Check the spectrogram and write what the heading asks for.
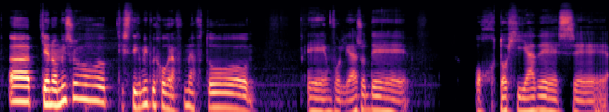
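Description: A young man co-hosting a podcast in casual chat, joking and teasing his partner. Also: mid-range voice. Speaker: podcast co-host.

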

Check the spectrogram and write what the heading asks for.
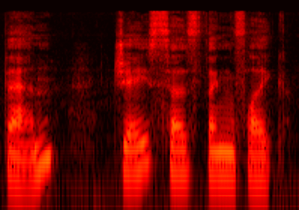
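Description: Low-pitched woman narrator, emphatic scripted delivery, dry close sound. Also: lively intonation, slow pace, warm tone, no room sound. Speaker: true crime narrator.

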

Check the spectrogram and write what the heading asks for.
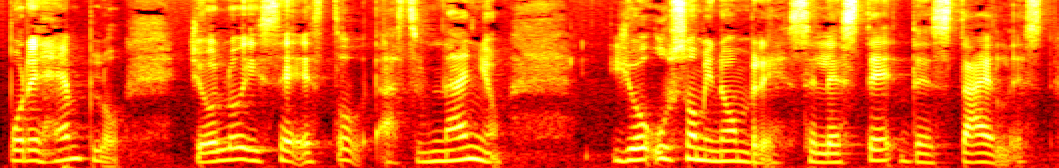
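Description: Woman from california, creaky gravelly voice, casual advice vlog, chatty, slips words in. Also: mid-range voice, slow pace, darkish tone. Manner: chatty, mixes English words like "so" into Spanish. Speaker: stylist and social media creator. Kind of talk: casual advice talk to viewers.

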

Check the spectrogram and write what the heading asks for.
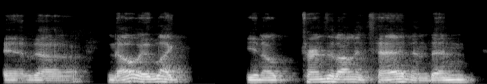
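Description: Male podcast co-host, mellow and laid-back, roomy echoey recording. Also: lowish voice, fairly even intonation, takes it slowly. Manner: laid-back, rambling with many fillers. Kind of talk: casual movie review chat.

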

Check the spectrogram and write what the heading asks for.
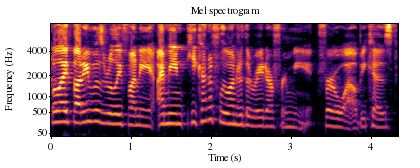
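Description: A woman's voice: medium pitch, fast talker, a bit bright. A young woman from California, a podcast guest, chatting in a playful, teasing way. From California, USA. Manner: playful, teasing, laughs often. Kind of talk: casual chat.

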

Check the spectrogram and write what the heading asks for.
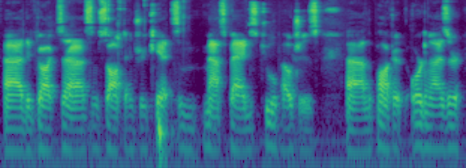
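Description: A man's voice: low voice, little pitch movement, sharp tone, poor audio. A man co-hosting a podcast, talking casually through sponsor mentions with lots of ums and uhs. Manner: halting, many fillers, reads sponsor plugs. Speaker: podcast co-host.

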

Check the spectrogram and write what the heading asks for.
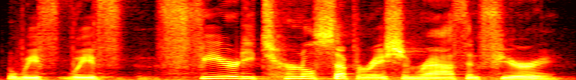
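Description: A man's voice: mid-range voice, expressive, unhurried. A male pastor preaching a sermon, earnest and emphatic, asking the congregation rhetorical questions.

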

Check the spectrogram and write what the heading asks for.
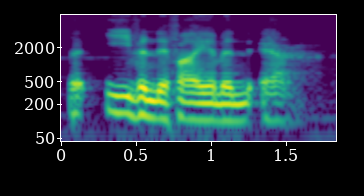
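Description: A man's voice: lowish voice, fairly quick, soft background music, close to an everyday voice. A man voicing a desperate Victorian doctor. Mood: urgent pleading. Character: desperate Victorian male doctor, pleading urgently.

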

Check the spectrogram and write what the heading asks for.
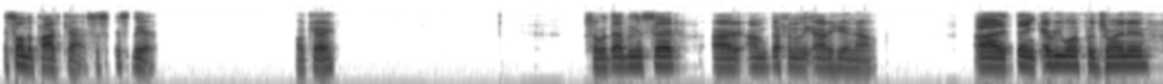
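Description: A man's voice: medium pitch, steady tone, moderate pace, long pauses, no echo. A man hosting a podcast in a casual live-stream rant, emphatic, repeating his points and asking rhetorical questions. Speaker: podcast host. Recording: dry, dull lo-fi audio.

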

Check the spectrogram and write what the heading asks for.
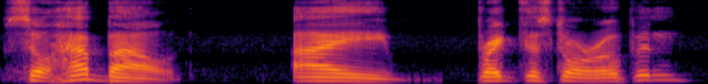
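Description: A man talking casually as a tabletop game player over a bad internet voice call, his voice glitching and robotic with sudden pitch jumps. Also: takes it slowly, bright, forceful tone. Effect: glitchy robotic voice-call dropouts with pitch jumps. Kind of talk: casual online game chat.

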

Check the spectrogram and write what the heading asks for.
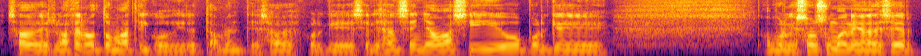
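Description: Man, fighter guest, blunt casual talk, dry close sound, middle pitch. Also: little pitch movement, normal speed, a bit bright, no echo. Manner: candid and blunt, swears often, says "tío" and "¿sabes?" a lot. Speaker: MMA fighter, podcast guest.

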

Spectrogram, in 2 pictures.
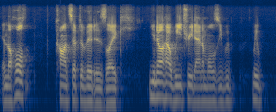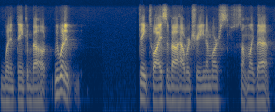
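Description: A man co-hosting a casual podcast, relaxed and loosely searching for words as he describes films. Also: lowish voice, normal speed. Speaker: podcast co-host. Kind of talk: casual chat.

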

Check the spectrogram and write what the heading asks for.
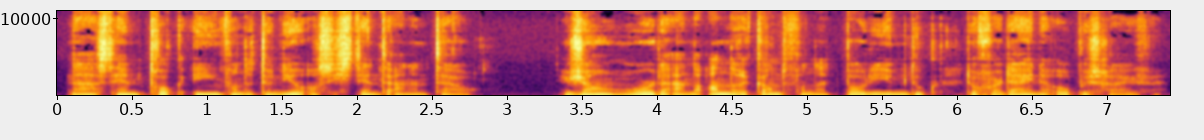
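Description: Low, husky male storyteller. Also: steady tone, moderate pace, warm tone, no room sound. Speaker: narrator. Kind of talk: scripted audiobook narration.

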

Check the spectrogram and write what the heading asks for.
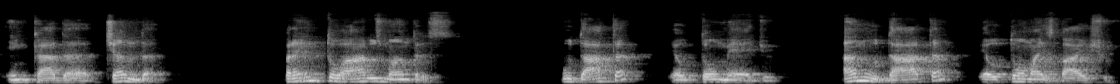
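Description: A man teaching a scripture study class, explaining terms slowly and repeating key words while pointing at slides. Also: mid-range voice. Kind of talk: slow explanatory lecture. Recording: echoey room.

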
